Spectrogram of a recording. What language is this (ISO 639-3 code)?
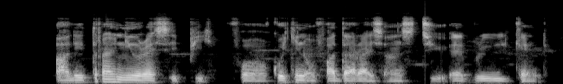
pcm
